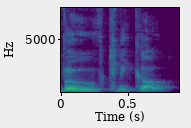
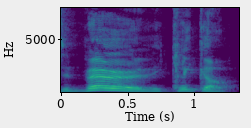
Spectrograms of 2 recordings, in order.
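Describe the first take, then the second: First: The name has an Americanized pronunciation. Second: The name has a French pronunciation. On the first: This is what people call it at home. "Over here, we call it" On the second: This is what people call it in France. "Over there is"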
